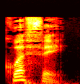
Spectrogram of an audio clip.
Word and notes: coiffer: francais

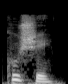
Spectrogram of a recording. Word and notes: coucher: francais

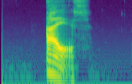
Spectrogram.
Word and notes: AES: espagnol

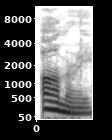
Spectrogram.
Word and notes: armour-plated: anglais

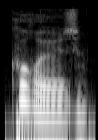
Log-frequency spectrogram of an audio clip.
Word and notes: coureuse: French

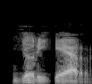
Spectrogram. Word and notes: lloriquear: Spanish

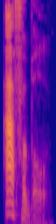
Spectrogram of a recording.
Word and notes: affable: anglais

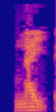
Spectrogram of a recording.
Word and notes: naipe: espagnol

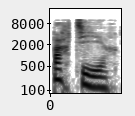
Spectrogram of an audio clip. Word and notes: partir: francais

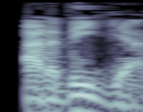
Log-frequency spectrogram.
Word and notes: ardilla: espagnol

